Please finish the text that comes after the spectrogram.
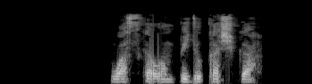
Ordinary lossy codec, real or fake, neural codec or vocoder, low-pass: Opus, 64 kbps; fake; vocoder, 48 kHz, 128 mel bands, Vocos; 10.8 kHz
